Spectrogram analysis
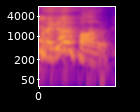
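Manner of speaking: laughed out, loud and amused; laughing protest. Retold or imitated. The child answering God, laughing loudly. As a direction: blurt it through a laugh.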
